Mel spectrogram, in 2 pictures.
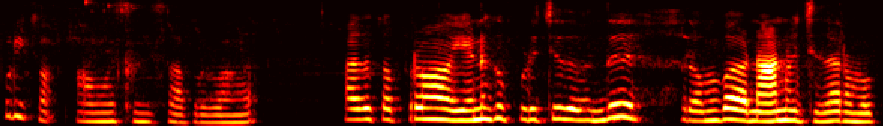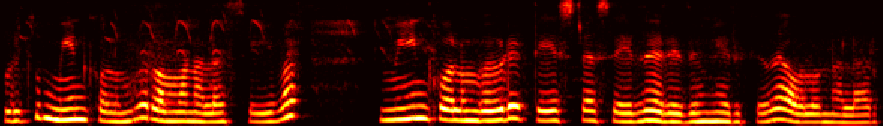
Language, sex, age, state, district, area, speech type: Tamil, female, 30-45, Tamil Nadu, Dharmapuri, rural, spontaneous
